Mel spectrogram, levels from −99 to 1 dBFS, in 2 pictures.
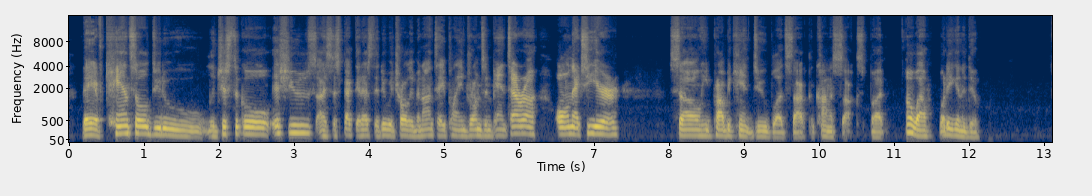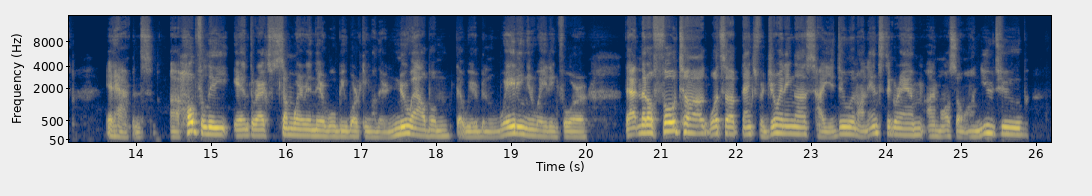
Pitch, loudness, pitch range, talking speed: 140 Hz, -22 LUFS, 125-165 Hz, 190 wpm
